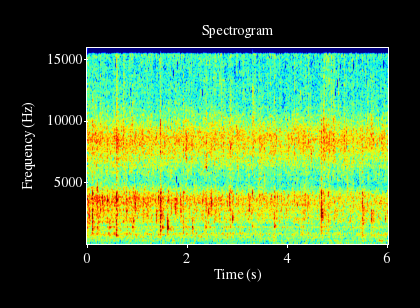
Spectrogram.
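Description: Onion paste frying in hot mustard oil in a kadhai: a steady sizzle with scattered pops and clicks, and one sharper click about three-quarters of the way through.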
